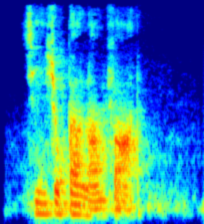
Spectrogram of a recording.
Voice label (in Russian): Голоса, Гонконгский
